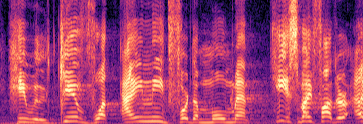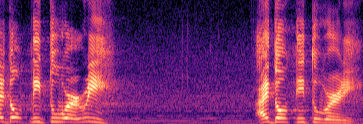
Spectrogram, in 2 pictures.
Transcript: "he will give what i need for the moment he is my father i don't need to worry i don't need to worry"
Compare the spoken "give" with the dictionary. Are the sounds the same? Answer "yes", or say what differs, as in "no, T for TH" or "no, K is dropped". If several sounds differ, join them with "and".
yes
